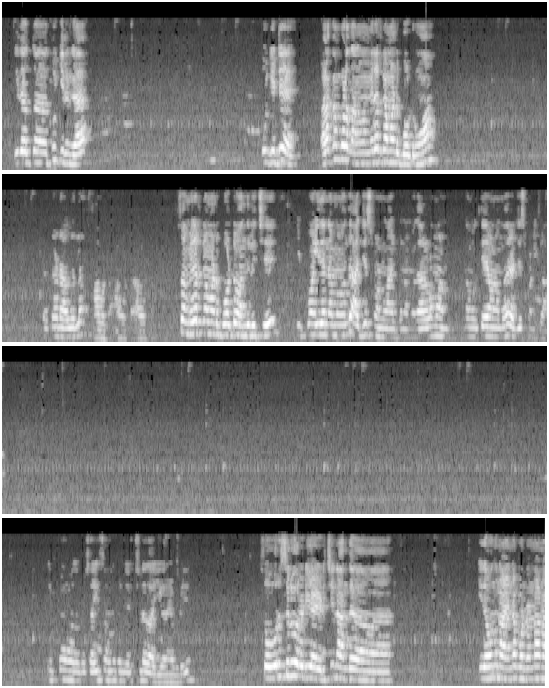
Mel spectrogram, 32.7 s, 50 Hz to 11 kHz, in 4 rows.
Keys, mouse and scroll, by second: 1.8 click, 2.4 x, 5.9 click, 8.0 click, 12.0-12.9 scroll up 3, 12.9 click, 14.3 g, 16.6-17.3 scroll down 1, 17.3-17.8 scroll down 3, 17.8 middle click, 18.3-19.8 scroll up 2, 19.8 click, 22.8 alt+a, 23.5 click, 24.4 a, 25.5 s, 27.5-29.1 middle drag, 29.1 Tab, 30.6-31.0 scroll up 4, 31.0 scroll down 3, 31.3 middle click, 31.8 scroll up 1.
